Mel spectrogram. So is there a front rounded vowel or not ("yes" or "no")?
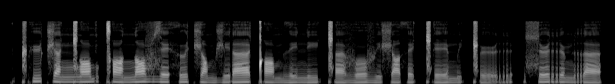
yes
